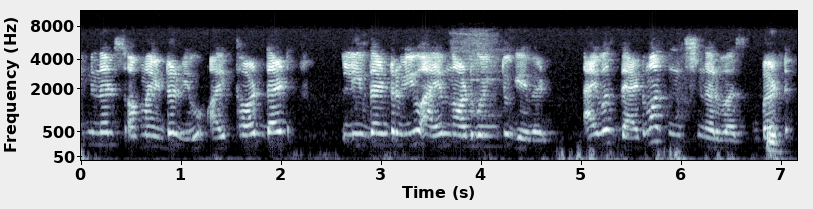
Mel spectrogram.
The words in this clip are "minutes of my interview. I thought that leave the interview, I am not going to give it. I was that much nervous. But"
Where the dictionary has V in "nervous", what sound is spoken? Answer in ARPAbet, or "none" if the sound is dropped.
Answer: V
